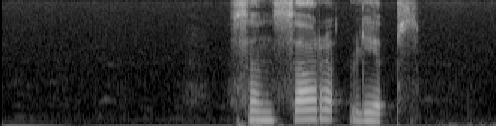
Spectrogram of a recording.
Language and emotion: Russian, neutral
